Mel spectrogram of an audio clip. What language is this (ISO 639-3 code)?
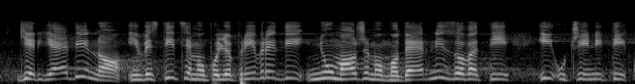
srp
